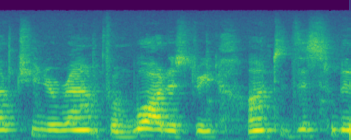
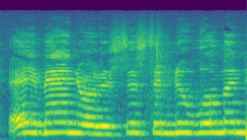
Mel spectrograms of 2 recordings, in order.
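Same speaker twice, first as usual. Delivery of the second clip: loud, higher hail across the street; calling out; 7 semitones higher, 6 dB louder than usual. Retold or imitated. Neighbor hailing Manuel from his doorway, loud call.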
